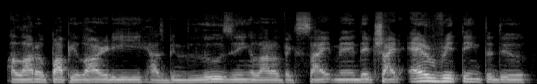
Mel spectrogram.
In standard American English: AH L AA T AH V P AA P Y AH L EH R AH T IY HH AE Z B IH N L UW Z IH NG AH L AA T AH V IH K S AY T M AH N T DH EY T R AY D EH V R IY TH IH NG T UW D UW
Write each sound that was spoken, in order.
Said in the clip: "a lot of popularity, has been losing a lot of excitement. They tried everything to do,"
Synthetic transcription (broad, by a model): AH L AA T AH V P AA P Y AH L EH R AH T IY HH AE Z B IH N L UW Z IH NG AH L AA T AH V IH K S AY T M AH N T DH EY T R AY D EH V R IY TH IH NG T UW D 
